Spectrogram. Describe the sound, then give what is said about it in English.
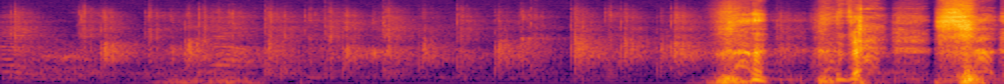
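Scattered, half-hearted clapping from an audience breaks out near the end in a few loud, uneven bursts, following a stretch of quiet, low speech. “There was some half-hearted clapping there.”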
